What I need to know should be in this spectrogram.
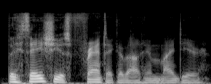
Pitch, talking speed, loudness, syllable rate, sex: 95 Hz, 255 wpm, -17 LUFS, 5.7 syllables/s, male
